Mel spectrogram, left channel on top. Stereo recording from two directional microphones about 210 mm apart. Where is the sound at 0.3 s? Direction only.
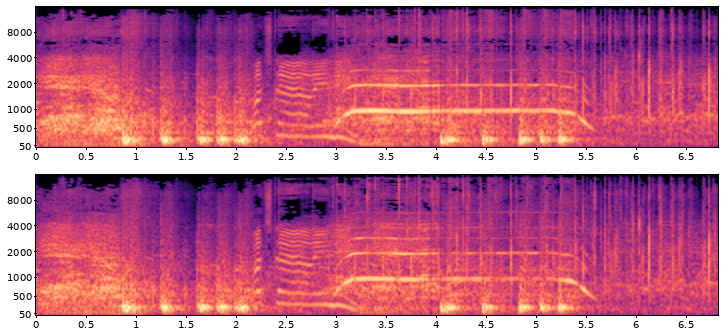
40° left (ahead or behind).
